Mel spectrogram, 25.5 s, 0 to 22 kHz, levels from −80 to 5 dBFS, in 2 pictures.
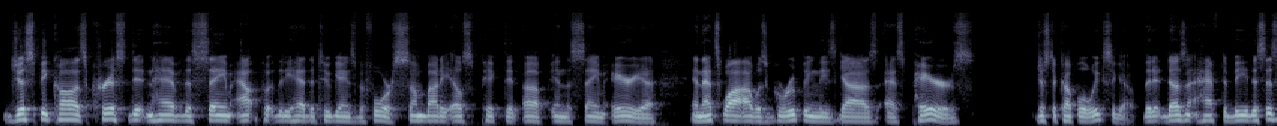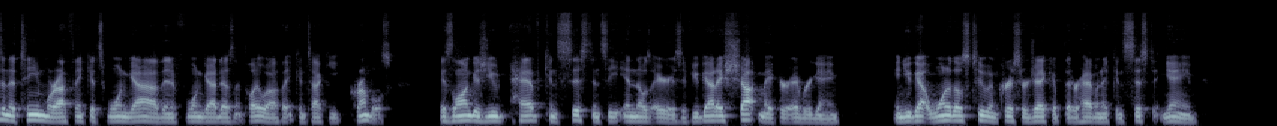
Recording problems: none

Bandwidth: 15 kHz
